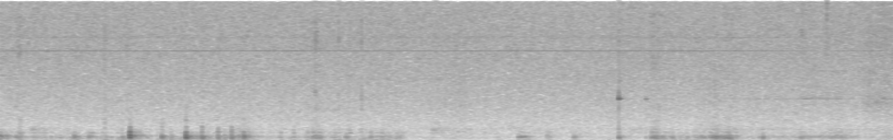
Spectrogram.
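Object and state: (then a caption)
Amber glass dropper bottle. A medium labeled amber glass oil bottle with a dropper cap stands upright on a table while long painted nails tap its sides slowly. Soft, short clicks with a low glassy tone come in sparse, uneven bursts over a quiet background, and each tap dies away almost at once.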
